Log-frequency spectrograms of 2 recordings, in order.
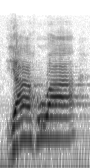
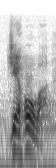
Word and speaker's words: Yahuwah: in hebrew and arabic yahuwah means o he because the j is an invention of the western jehovah i said throw it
